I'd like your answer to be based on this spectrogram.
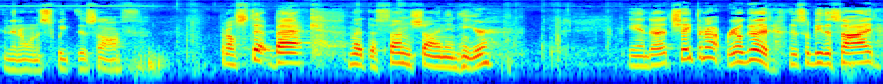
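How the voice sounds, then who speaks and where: A middle-aged homestead vlogger from Northwest Florida films a casual walk-around on his phone outdoors by a pole barn on his rural property. His voice is high, a bit bright and lively in intonation, at a moderate pace. He talks in a folksy, plainspoken way, thinking aloud with small restarts.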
